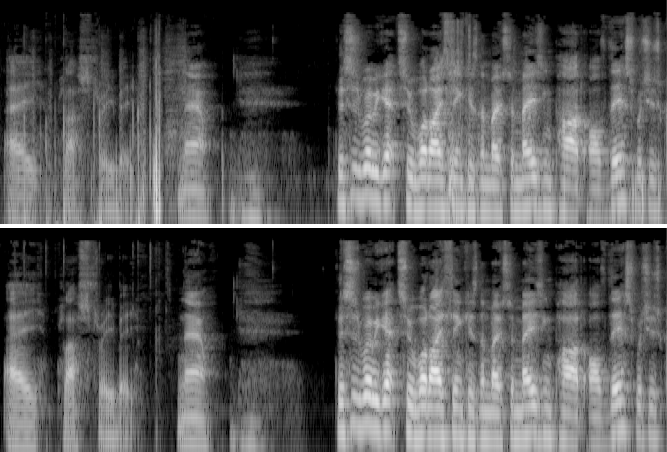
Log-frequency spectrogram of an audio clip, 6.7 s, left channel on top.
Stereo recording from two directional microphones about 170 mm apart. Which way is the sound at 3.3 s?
50° right (ahead or behind).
